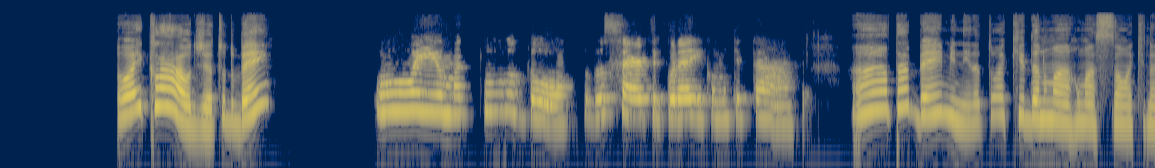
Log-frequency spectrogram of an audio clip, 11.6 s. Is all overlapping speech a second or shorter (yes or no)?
yes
